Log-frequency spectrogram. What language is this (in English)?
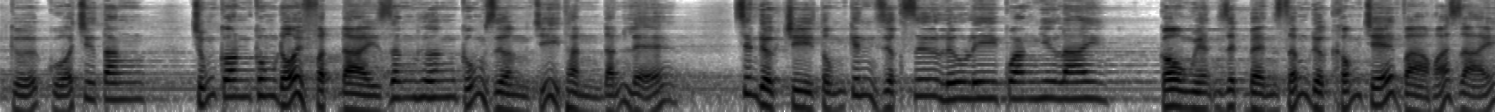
Vietnamese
